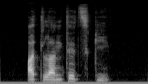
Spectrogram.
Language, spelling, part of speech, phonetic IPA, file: Polish, atlantycki, adjective, [ˌatlãnˈtɨt͡sʲci], Pl-atlantycki.ogg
